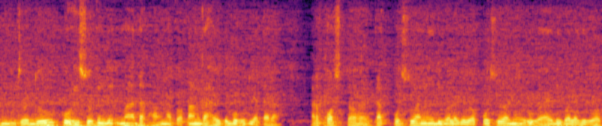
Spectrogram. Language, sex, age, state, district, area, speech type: Assamese, male, 45-60, Assam, Morigaon, rural, spontaneous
